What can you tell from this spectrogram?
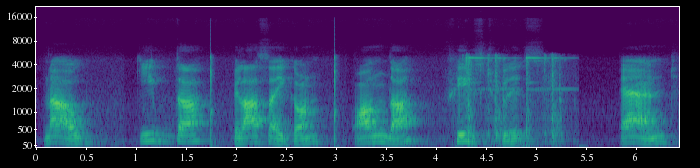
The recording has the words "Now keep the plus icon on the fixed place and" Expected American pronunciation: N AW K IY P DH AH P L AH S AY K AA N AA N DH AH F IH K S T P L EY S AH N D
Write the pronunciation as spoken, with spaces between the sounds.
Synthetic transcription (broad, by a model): N AW K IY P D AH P L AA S AY K AA N AA N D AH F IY S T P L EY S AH N D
